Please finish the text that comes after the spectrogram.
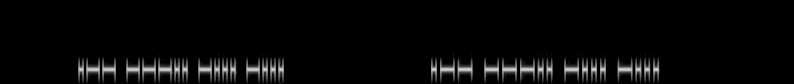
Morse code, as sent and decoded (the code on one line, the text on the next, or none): .-- ---.. -... -... / .-- ---.. -... -...
W8BB W8BB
